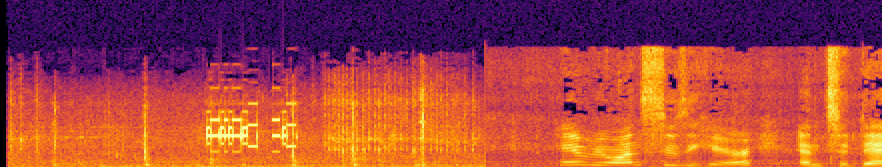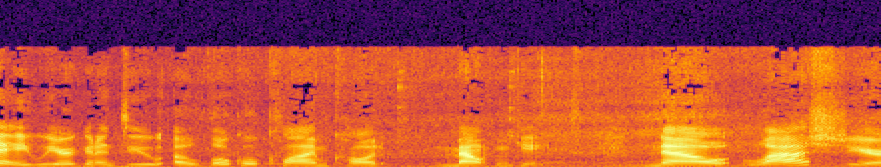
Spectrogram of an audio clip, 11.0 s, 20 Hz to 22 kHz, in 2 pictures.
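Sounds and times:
bicycle rolling with clicks: 1.8s - 3.1s.

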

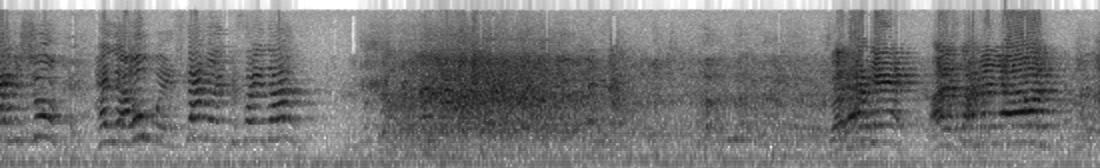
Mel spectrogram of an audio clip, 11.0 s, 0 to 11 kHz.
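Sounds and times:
audience laughter: 3.5s - 8.3s, 10.6s - 11.0s.

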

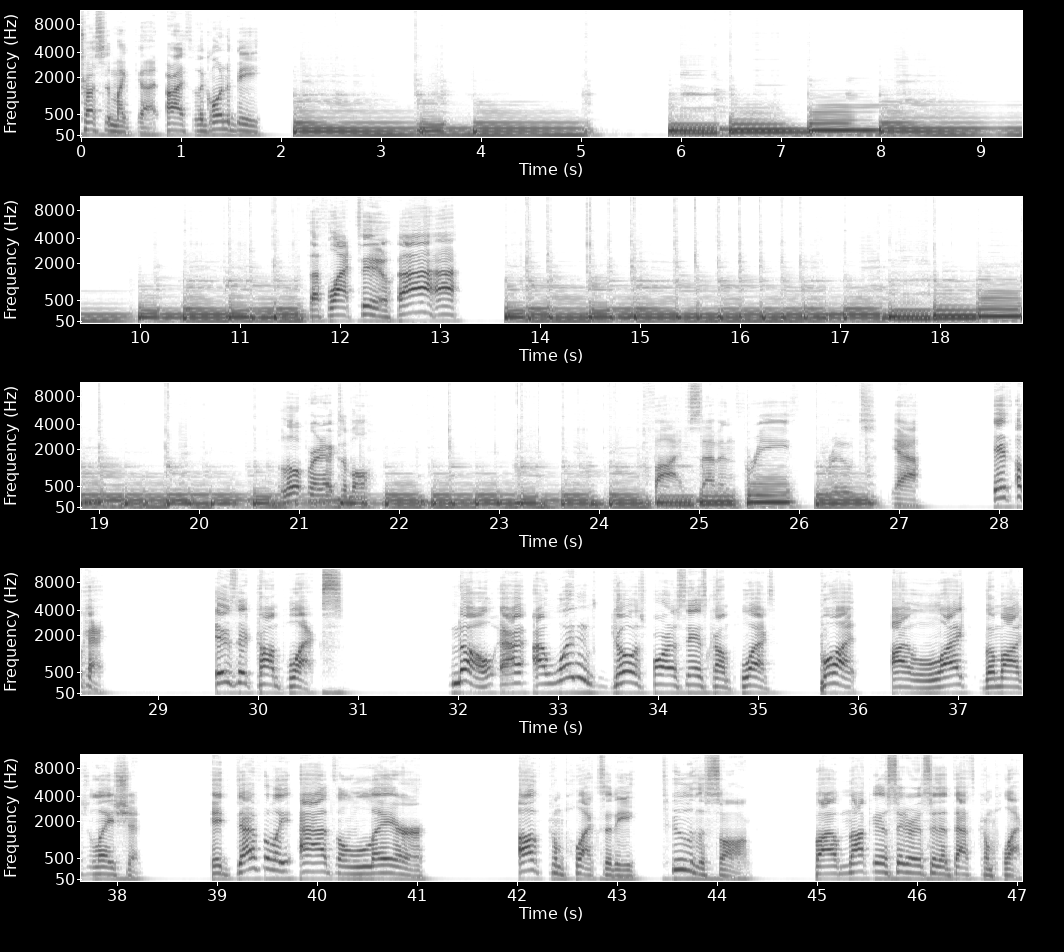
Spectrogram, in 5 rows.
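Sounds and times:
electric bass low notes: 2.2s - 5.1s, 5.9s - 11.8s, 13.7s - 27.2s.

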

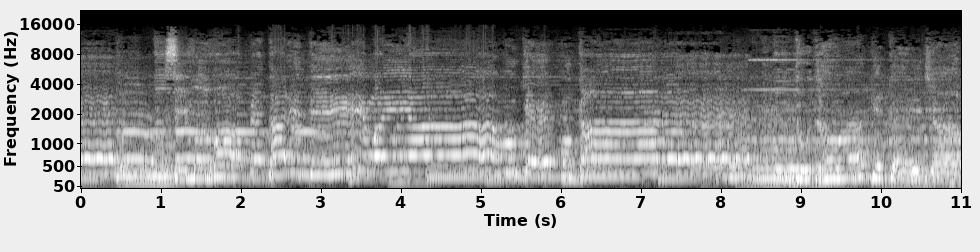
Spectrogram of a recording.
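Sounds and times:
song with held sung notes: 0.0s - 11.0s.

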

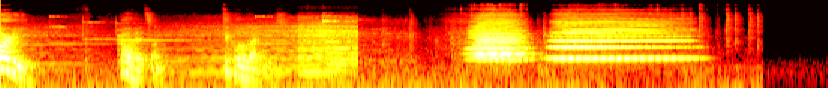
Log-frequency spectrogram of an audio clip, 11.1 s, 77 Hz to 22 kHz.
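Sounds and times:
toy accordion chords: 1.6s - 4.8s, 6.2s - 9.4s.

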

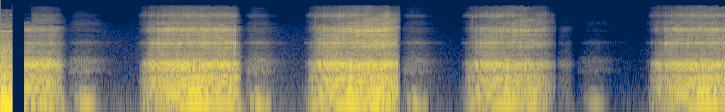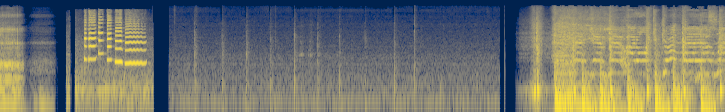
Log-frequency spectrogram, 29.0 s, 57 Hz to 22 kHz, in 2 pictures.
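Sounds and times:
person snoring: 0.5s - 2.1s, 2.8s - 8.6s, 9.2s - 12.3s, 12.9s - 15.7s.

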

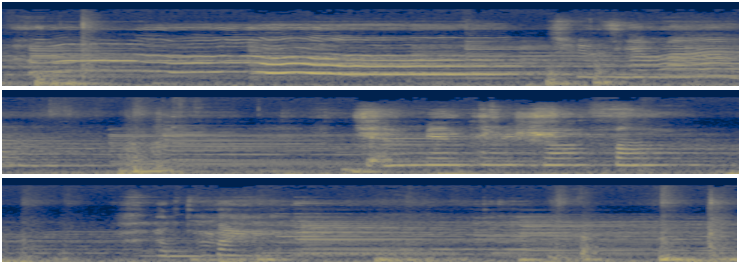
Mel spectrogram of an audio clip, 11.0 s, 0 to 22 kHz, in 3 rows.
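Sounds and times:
woman singing long wordless note: 0.0s - 4.0s.

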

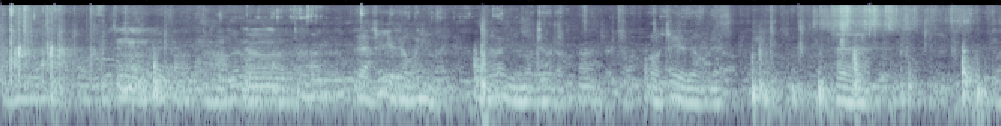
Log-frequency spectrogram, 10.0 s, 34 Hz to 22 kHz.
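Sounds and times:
murmured voices: 0.1s - 10.0s.

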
